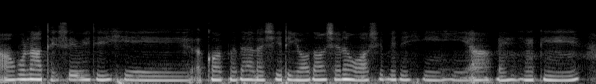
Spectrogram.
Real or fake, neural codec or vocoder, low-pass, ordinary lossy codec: fake; codec, 16 kHz, 0.9 kbps, LongCat-Audio-Codec; 7.2 kHz; none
